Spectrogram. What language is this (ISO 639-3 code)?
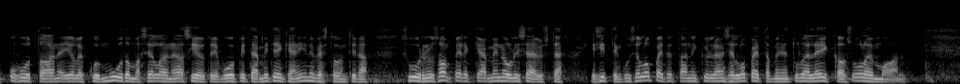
fin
